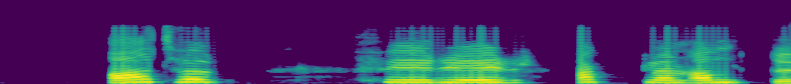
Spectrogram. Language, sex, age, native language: Icelandic, male, 10, Icelandic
